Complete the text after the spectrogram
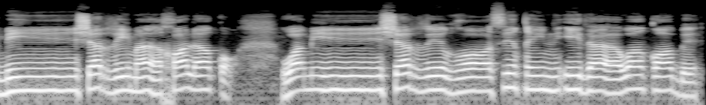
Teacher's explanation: yung patay na nun ay hindi po malinaw ang pagbasa natin ng nun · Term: ikhfa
